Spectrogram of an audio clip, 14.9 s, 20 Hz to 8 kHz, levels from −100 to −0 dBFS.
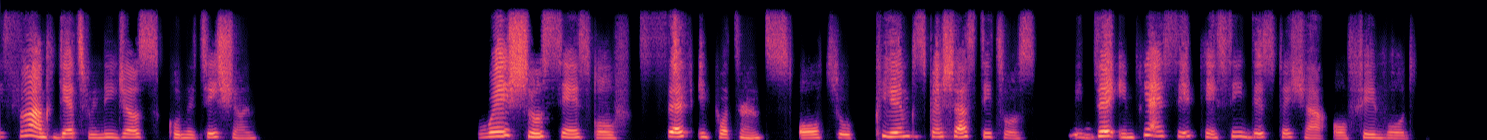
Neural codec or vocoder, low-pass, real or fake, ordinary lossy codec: codec, 16 kHz, 0.5 kbps, X-Codec, HuBERT features, trained on general audio; 7.2 kHz; fake; none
